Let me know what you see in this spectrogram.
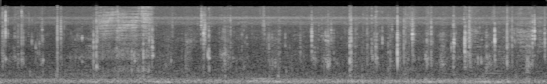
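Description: Close-miked eating: chewing and mouth smacking picked up on clip-on microphones, with many scattered sharp clicks and a short hissy stretch about a second in.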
